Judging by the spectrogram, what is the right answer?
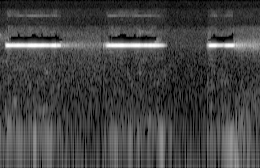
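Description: A rice cooker signals it is done with three clear, high electronic beeps. The first two are long and evenly spaced, and the last one is shorter, all in a quiet room.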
